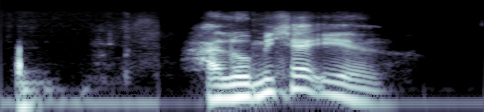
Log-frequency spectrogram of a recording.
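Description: A man speaks with animation close to a microphone, heard through an online call.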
